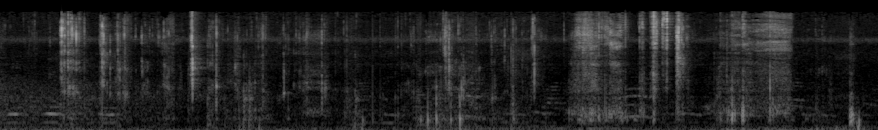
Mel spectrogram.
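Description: Mouth sounds of a person eating peeled cooked shrimp and soft rice noodles: chewing and biting, with many short wet clicks and smacks.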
